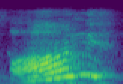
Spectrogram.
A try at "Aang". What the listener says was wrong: Aang. Aang. Long A.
